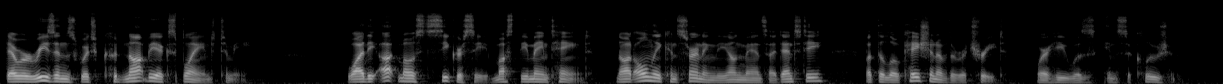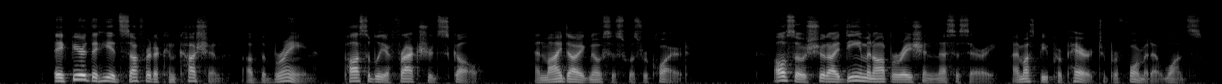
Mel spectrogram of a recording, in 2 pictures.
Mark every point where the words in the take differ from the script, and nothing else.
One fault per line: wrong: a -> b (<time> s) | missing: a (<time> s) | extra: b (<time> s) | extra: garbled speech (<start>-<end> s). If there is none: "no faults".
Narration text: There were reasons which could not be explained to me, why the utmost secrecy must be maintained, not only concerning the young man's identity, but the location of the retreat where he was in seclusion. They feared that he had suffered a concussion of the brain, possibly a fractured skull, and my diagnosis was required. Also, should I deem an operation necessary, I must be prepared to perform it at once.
no faults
